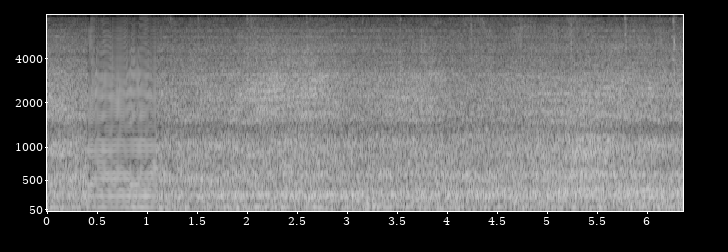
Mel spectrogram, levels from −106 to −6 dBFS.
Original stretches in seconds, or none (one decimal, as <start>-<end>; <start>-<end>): 0.0-0.4; 1.1-6.4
